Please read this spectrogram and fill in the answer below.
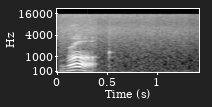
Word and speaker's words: Rourke: How do you pronounce Rourke? Rourke.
